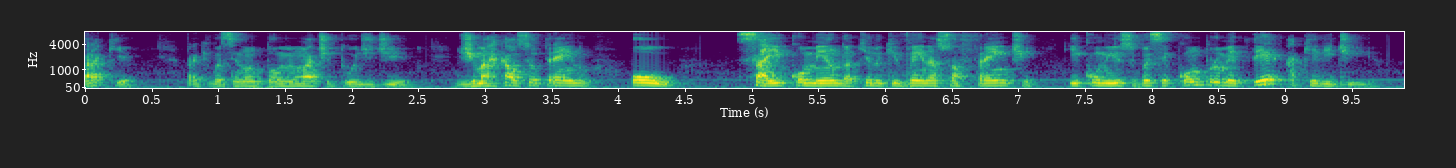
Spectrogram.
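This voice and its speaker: Noticeable background noise sits behind the recording. A man speaks at a moderate pace with a fairly high pitch. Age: 30s. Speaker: fitness coach. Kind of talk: motivational talk.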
